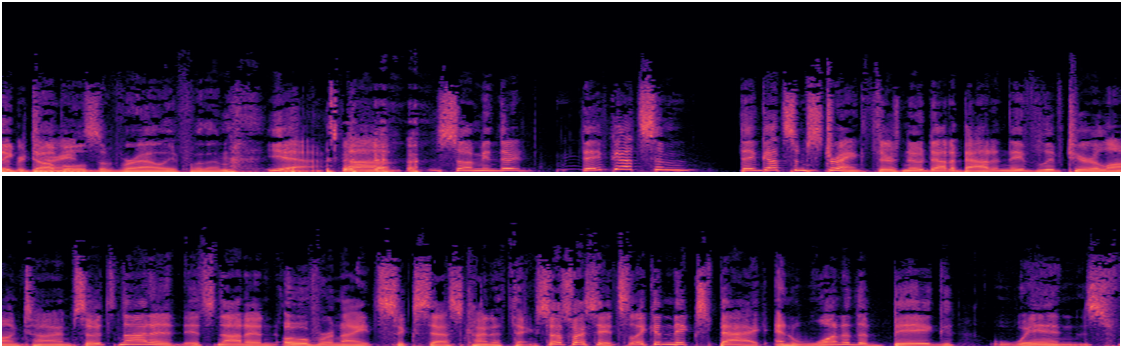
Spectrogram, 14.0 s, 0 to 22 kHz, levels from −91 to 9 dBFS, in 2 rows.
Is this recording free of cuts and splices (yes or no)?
yes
